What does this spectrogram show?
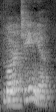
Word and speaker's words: Mauritania: Mauritania.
